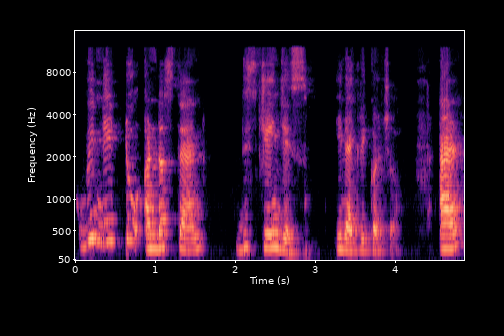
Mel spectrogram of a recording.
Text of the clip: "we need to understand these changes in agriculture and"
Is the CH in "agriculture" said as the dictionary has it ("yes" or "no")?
yes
